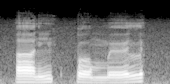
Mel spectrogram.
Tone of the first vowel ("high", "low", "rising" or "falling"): low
